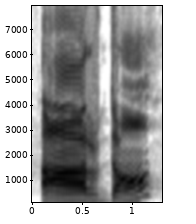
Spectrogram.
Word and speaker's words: ardent: And it's the bright ah because there is no S following it. It's the usual, and the R is pronounced D-E-N-T. The T is silent, and the E-N is the nasal vowel. So that's why we get the nasal vowel there.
